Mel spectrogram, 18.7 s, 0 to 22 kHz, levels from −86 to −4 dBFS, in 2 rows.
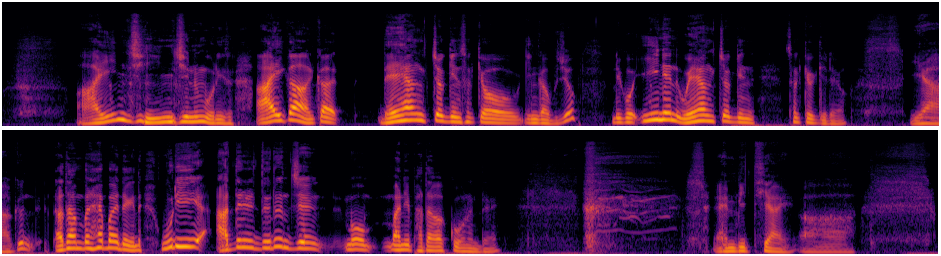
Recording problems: none

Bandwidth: 14.5 kHz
